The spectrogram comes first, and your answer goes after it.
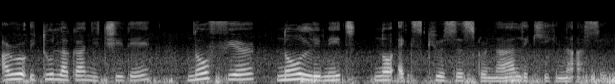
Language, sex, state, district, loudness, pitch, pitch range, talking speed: Nagamese, female, Nagaland, Dimapur, -17 LUFS, 195 Hz, 175-220 Hz, 125 wpm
